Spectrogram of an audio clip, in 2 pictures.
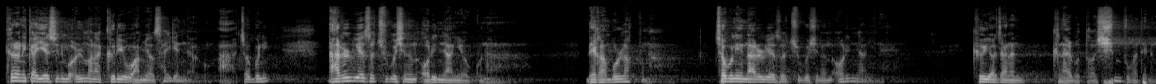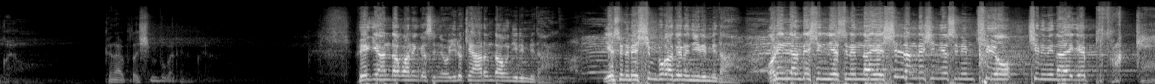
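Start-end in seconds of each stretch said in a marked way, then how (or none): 2.2-8.8 soft, low, moved murmur to oneself; quiet realization. Acted. Woman's moved, private realization voiced. 15.1-23.0 loud, high, declamatory proclamation; rousing sermon climax; full-force preaching. Acted.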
